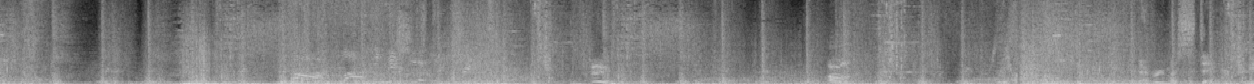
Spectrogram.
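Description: Turret being destroyed in a Mobile Legends match, a loud, dense stream of game explosions, booms and thuds layered over constant battle effects and music, with voices talking throughout.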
